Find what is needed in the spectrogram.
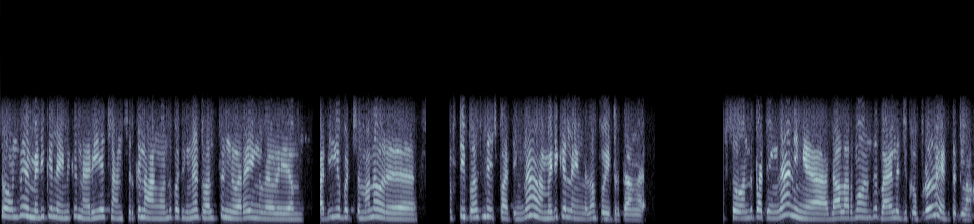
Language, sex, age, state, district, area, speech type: Tamil, female, 18-30, Tamil Nadu, Viluppuram, rural, conversation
